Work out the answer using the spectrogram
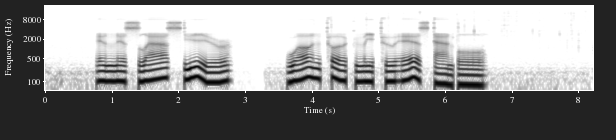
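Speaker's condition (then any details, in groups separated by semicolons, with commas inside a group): Amyotrophic lateral sclerosis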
